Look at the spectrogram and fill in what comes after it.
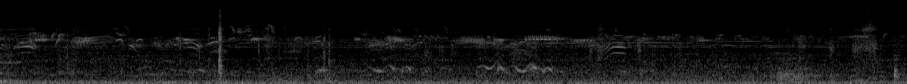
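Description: Birds calling with short, arching chirps scattered throughout, over a steady low background rumble; a single sharp click about two seconds in.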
